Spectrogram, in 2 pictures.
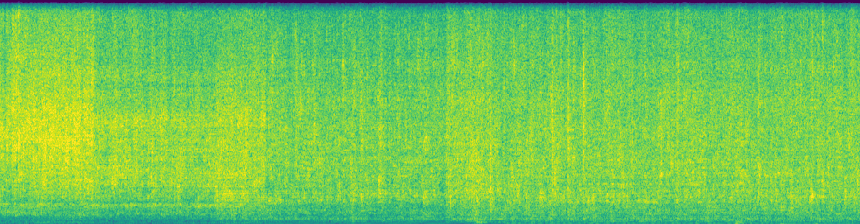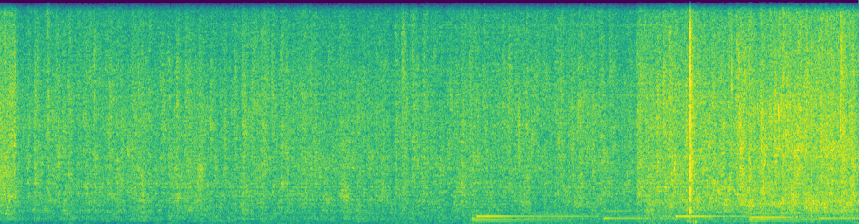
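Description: Bathtub faucet running, a steady stream of water gushing into the tub as it fills. Background music comes in near the end.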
